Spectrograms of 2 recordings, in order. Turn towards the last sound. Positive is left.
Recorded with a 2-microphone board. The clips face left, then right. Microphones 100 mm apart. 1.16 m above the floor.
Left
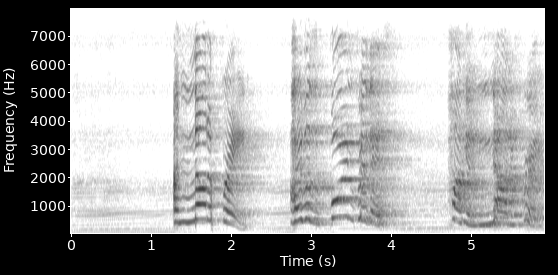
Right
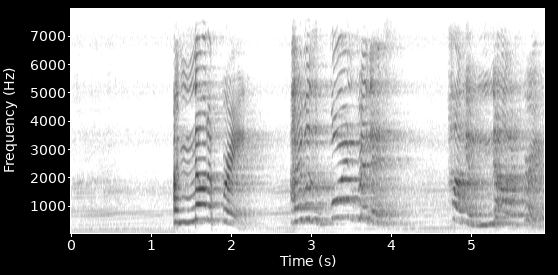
turn(degrees=50)  # may be behind; listen again after turning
